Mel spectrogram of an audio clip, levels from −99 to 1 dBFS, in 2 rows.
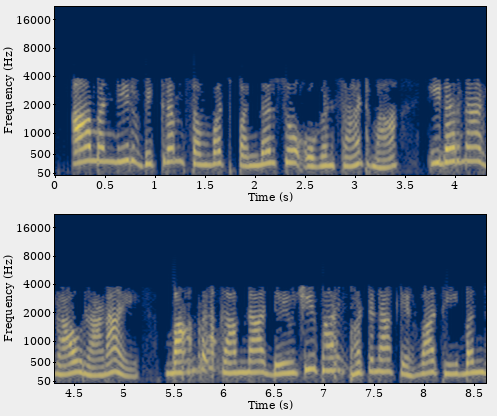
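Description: Throughout, the speech carries G.729 codec damage, plainly audible at 8 kbit/s. Rebuilding the voice from a vocal tract model and a few pulses per subframe removes everything above 4 kHz and adds a rough, synthetic edge. That synthetic texture is what distinguishes it from a simple low-pass filter.

From 5.58 to 5.98 s, VoIP packet loss concealed by the speech codec stretches the voice into a buzzy tone or coloured noise that fades. About 240 ms went missing, scattered over 380 ms, with the longest gap 50 ms. A similar burst follows from 7.09 to 7.26 s, about 80 ms lost over 140 ms. These bursts are smeared, decaying sound rather than silent dropouts or clicks, and the voice stays weak briefly afterwards.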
